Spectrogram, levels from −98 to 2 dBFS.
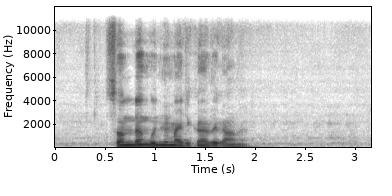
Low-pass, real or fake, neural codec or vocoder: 10.8 kHz; fake; codec, 44.1 kHz, 7.8 kbps, Pupu-Codec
